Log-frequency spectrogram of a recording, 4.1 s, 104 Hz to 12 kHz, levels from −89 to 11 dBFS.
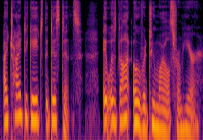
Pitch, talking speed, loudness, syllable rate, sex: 175 Hz, 205 wpm, -18 LUFS, 6.2 syllables/s, female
